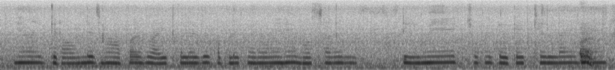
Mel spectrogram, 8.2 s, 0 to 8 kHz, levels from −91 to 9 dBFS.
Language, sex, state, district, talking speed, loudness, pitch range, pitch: Hindi, female, Bihar, Lakhisarai, 155 wpm, -17 LUFS, 210-220 Hz, 215 Hz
